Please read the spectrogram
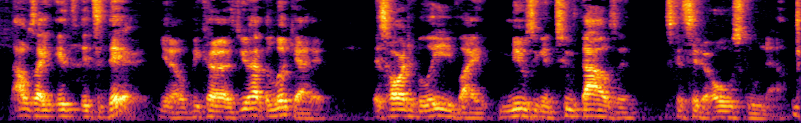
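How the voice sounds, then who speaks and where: A man with an American accent speaks at a medium pitch and moderate pace, somewhat breathy, with ordinary pitch variation and big swings in loudness. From US South. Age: 50s. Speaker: radio personality. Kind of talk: casual interview chat.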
